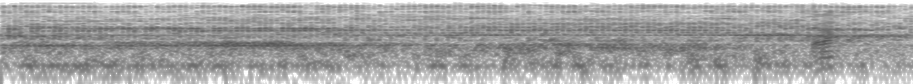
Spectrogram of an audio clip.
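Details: Isuzu Alterra diesel with hard starting, low power and check engine light: rough idle with uneven knock about three per second; fuel knock traced to front engine wiring harness grounded, fixed by wrapping in electrical tape.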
